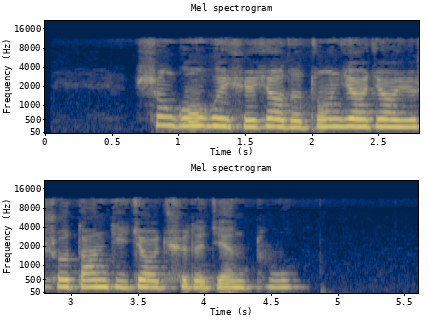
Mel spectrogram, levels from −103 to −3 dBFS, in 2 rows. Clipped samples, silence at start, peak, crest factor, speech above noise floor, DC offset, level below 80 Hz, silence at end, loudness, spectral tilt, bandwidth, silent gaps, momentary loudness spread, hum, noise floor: under 0.1%; 0.7 s; -8 dBFS; 16 dB; 56 dB; under 0.1%; -66 dBFS; 0.9 s; -23 LUFS; -5.5 dB/octave; 11.5 kHz; none; 13 LU; none; -78 dBFS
